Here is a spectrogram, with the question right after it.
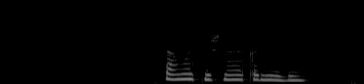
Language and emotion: Russian, neutral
